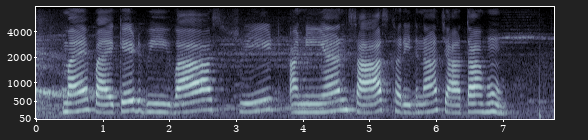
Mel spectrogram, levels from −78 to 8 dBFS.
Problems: constant background noise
